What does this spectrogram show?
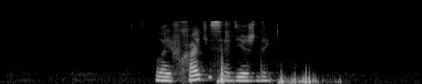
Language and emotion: Russian, neutral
